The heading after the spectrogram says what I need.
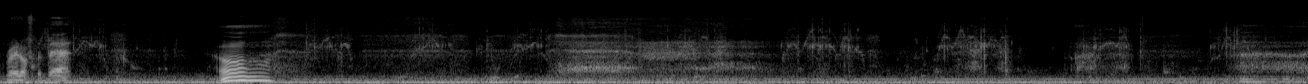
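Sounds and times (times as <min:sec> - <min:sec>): outboard motor idling: 0:00.0 - 0:13.0.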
